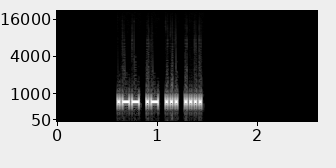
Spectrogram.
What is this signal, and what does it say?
Morse code, heard as a keyed tone, about 47 wpm, 700 Hz. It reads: WASH
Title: Four Letter Words - 50wpm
